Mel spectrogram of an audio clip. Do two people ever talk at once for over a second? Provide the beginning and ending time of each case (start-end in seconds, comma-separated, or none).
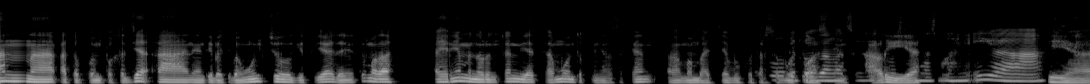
7.5-9.2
